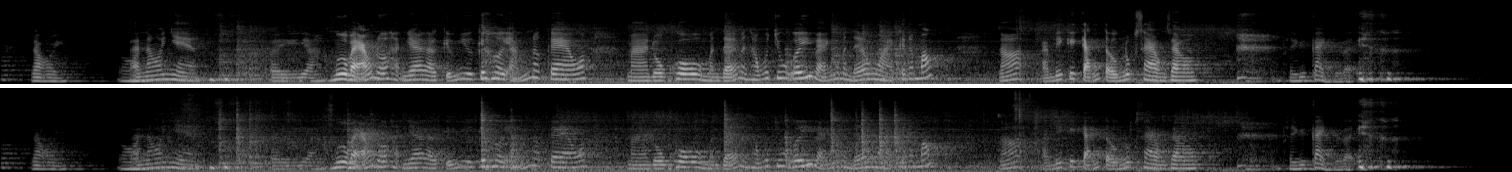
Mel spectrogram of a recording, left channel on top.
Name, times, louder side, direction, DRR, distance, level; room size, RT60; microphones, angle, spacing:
voice 1, 0.3-0.7 1.3-2.0 2.7-9.3 9.6-12.0 12.4-12.7, left 5 dB, 60° left, 11 dB, 0.4 m, -30 dB
voice 2, 1.2-1.5 2.1-2.4 12.4-14.0, equal, 10° right, 5 dB, 0.6 m, -35 dB
Rain, 1.4-10.7, right 2 dB, 90° right, 1.1 m, -40 dB
sound 1, 5.2-12.6, equal, 35° right, 3.4 m, -48 dB
11.5 x 8.0 x 3.9 m, 1.3 s
head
